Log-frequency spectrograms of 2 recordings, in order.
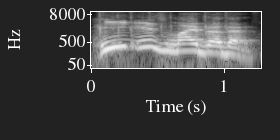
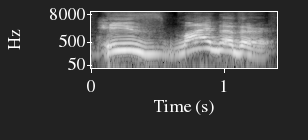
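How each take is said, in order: First: The words 'he is' are said separately. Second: The words 'he is' are joined as 'he's'. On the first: The speaker calls it wrong. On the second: The speaker calls it right.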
